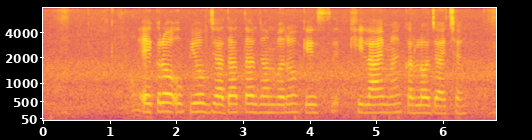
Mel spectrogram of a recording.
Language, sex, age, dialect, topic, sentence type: Maithili, female, 36-40, Angika, agriculture, statement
